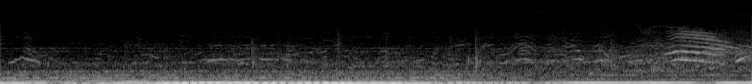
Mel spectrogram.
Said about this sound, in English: The cheers and screams of laughter crawl up Jessie's spine, awakening the gnawing itch she can't quite banish.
